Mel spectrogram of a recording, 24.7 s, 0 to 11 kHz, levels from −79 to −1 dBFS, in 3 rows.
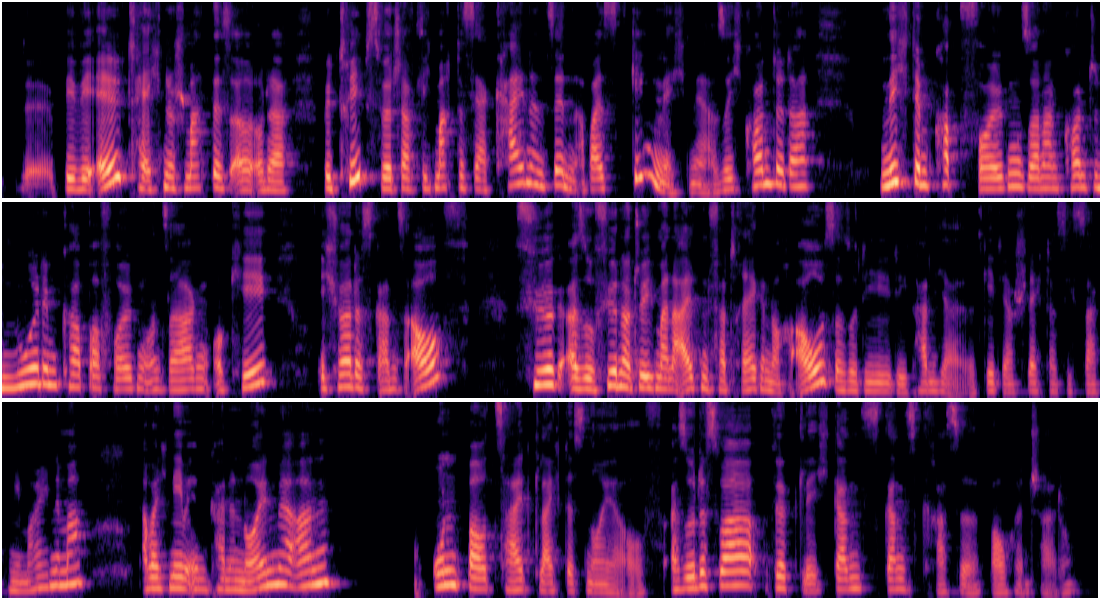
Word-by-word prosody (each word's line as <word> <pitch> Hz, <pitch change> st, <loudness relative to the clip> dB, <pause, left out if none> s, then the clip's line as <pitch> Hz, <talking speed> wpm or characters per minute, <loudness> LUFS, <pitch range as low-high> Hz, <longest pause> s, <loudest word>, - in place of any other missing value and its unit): d 455 Hz, -, -10 dB
äh, 480 Hz, -1 st, -11 dB
BWL 175 Hz, -, +5 dB
technisch 190 Hz, -, -2 dB
macht 190 Hz, +2 st, -4 dB
das 190 Hz, -, +1 dB
oder 150 Hz, -1 st, 0 dB, 0.2 s
betriebswirtschaftlich 185 Hz, -, +2 dB
macht 195 Hz, 0 st, -3 dB
das 195 Hz, -, -5 dB
ja 175 Hz, -, -3 dB
keinen 240 Hz, -, -1 dB
Sinn, 220 Hz, -8 st, -1 dB
aber 175 Hz, -, -2 dB
es 175 Hz, 0 st, -6 dB
ging 370 Hz, +2 st, +1 dB
nicht 120 Hz, -1 st, -4 dB
mehr. 120 Hz, -4 st, -7 dB
Also, 160 Hz, +8 st, -5 dB
ich 170 Hz, -, -7 dB
konnte 245 Hz, +2 st, +2 dB
da 220 Hz, 0 st, -1 dB, 0.5 s
nicht 285 Hz, +5 st, +7 dB
dem 235 Hz, -4 st, +5 dB
Kopf 245 Hz, +1 st, -2 dB
folgen, 185 Hz, +1 st, +1 dB
sondern 185 Hz, -1 st, -1 dB
konnte 200 Hz, 0 st, -2 dB
nur 230 Hz, +8 st, +5 dB
dem 245 Hz, -2 st, +2 dB
Körper 210 Hz, -3 st, -2 dB
folgen 180 Hz, 0 st, -3 dB
und 160 Hz, +2 st, -6 dB
sagen: 165 Hz, +2 st, -1 dB
„Okay, 230 Hz, -, +1 dB, 0.3 s
ich 185 Hz, -1 st, -6 dB
höre 215 Hz, +1 st, +6 dB
das 200 Hz, +1 st, -2 dB
ganz 160 Hz, +1 st, -5 dB
auf, 305 Hz, +6 st, +3 dB, 0.3 s
führe 250 Hz, 0 st, +4 dB
also, 180 Hz, -1 st, +4 dB
führe 235 Hz, +9 st, +4 dB
natürlich 195 Hz, -1 st, +4 dB
meine 175 Hz, -1 st, +1 dB
alten 185 Hz, -1 st, 0 dB
Verträge 160 Hz, +2 st, -4 dB
noch 140 Hz, -4 st, -5 dB
aus,“ 280 Hz, +3 st, +3 dB
also 150 Hz, -1 st, -3 dB
die 140 Hz, -2 st, -6 dB
die 125 Hz, -1 st, -9 dB
kann 145 Hz, +3 st, -7 dB
ich 140 Hz, -, -11 dB
ja, -, -, -9 dB, 0.2 s
geht 145 Hz, -2 st, -7 dB
ja 130 Hz, -, -9 dB
schlecht, 140 Hz, -1 st, -10 dB
dass 130 Hz, -1 st, -14 dB
ich 130 Hz, -, -15 dB
sage: 130 Hz, -1 st, -11 dB
„Ne, 145 Hz, -, -6 dB
mache 150 Hz, +6 st, -7 dB
ich -, -, -7 dB
nimmer.“ 255 Hz, +4 st, +1 dB, 0.4 s
Aber 185 Hz, -, +2 dB
ich 180 Hz, -, -6 dB
nehme 190 Hz, -2 st, +1 dB
eben 170 Hz, -1 st, -4 dB
keine 165 Hz, -1 st, -6 dB
Neuen 165 Hz, +10 st, +2 dB
mehr 245 Hz, -3 st, +2 dB
an 265 Hz, +5 st, +2 dB, 0.7 s
und 240 Hz, +3 st, +3 dB
baue 175 Hz, -2 st, +3 dB
zeitgleich 155 Hz, -4 st, -4 dB
das 145 Hz, 0 st, -8 dB
Neue 125 Hz, -4 st, -8 dB
auf. 115 Hz, -, -14 dB
Also, 175 Hz, +2 st, 0 dB
das 225 Hz, +1 st, 0 dB
war 235 Hz, 0 st, +5 dB
wirklich 185 Hz, -9 st, -5 dB
ganz 185 Hz, +2 st, -4 dB
ganz 170 Hz, -1 st, -4 dB
krasse 120 Hz, -1 st, -10 dB
Bauchentscheidung. 120 Hz, +2 st, -11 dB
180 Hz, 210 wpm, -23 LUFS, 155-225 Hz, 0.7 s, nicht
